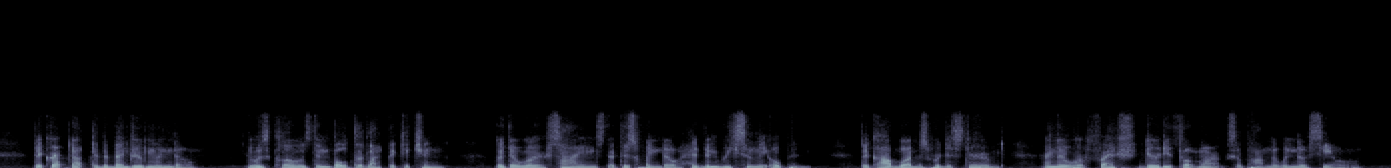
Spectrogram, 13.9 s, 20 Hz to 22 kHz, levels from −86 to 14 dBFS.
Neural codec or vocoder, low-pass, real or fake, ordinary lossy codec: codec, 32 kHz, 1.9 kbps, SNAC; 7.2 kHz; fake; Opus, 24 kbps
